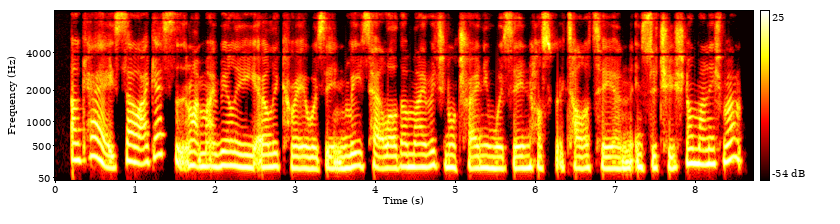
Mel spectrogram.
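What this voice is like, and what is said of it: Mild British accent. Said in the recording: “originally from the UK, if anyone hasn't already picked that up from your accent, which is pretty mild these days”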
